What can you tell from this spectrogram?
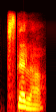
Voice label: "stela", Indian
